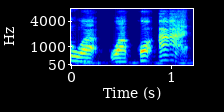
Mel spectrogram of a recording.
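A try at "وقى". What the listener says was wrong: Alif bengkok, bukan wakoa. Jangan dibaca wakoa, karena memang bukan wakoa.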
